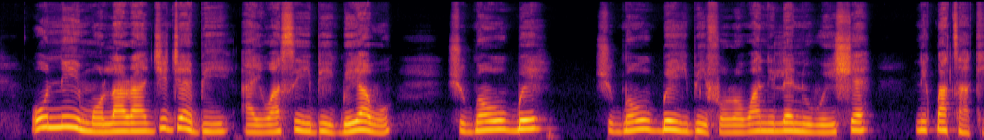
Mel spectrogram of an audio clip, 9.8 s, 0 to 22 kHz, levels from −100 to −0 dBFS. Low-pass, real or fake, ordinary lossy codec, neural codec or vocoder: none; real; none; none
